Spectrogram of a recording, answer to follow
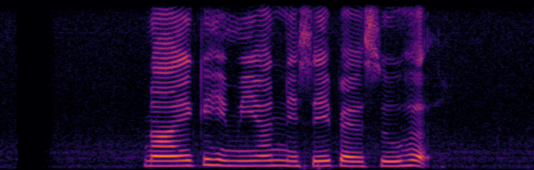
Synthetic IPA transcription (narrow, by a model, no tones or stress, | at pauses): naːjəkəhimianːeseːpæʋəsuːɦə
